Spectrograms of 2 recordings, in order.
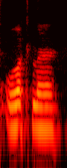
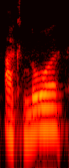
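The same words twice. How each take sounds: First: Окна with stress on the first о; drawn-out, stressed opening vowel in окна; stress on first syllable. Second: Окно with stress on the final о; stress on second syllable. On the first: Teacher showing the plural, окна stressed on the first syllable. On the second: Teacher showing the singular, окно stressed on the ending. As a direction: hit the last syllable of окно. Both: Shown as a demonstration. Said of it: "the stress almost always jumps".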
